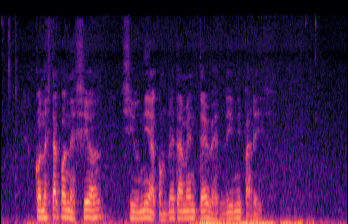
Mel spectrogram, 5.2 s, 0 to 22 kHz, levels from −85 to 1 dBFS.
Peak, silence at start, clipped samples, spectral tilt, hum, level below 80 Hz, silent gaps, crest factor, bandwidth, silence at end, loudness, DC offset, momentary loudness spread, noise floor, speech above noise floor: -6 dBFS; 0.25 s; under 0.1%; -8 dB/octave; none; -34 dBFS; none; 16 dB; 16 kHz; 0 s; -21 LUFS; under 0.1%; 20 LU; -44 dBFS; 25 dB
